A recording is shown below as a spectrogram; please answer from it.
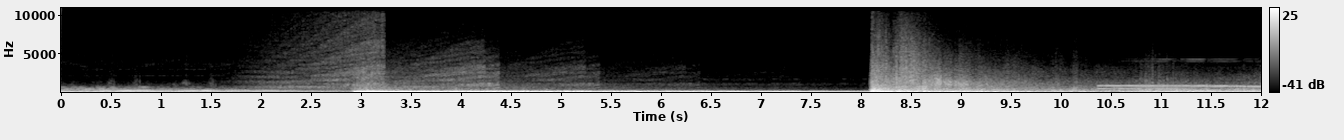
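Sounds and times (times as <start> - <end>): music: 0.0 - 8.1, 10.3 - 12.0
low rumble: 1.0 - 11.8
deep boom: 2.7 - 11.0.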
